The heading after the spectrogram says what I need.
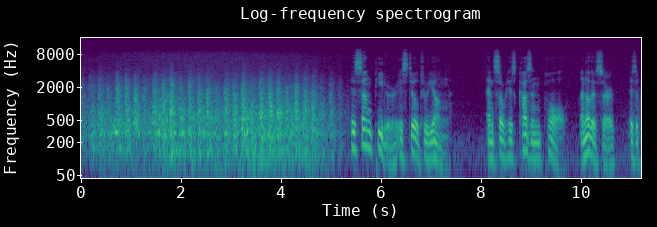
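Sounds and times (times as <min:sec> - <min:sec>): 
train wheels clacking: 0:00.0 - 0:05.4
train rolling along rails with rumble and hiss: 0:00.0 - 0:06.5, 0:10.5 - 0:11.2
speech: 0:05.4 - 0:07.4, 0:08.1 - 0:11.2.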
